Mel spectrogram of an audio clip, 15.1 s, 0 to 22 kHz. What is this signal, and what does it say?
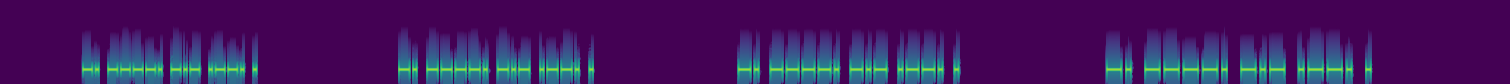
Morse code, heard as a keyed tone, about 32 wpm, 700 Hz. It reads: N9KPE N9KPE N9KPE N9KPE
